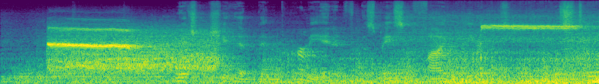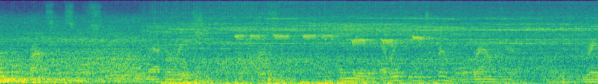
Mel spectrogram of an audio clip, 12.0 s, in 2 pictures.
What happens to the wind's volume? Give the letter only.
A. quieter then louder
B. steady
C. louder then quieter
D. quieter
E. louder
C.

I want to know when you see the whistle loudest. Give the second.
1 s.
